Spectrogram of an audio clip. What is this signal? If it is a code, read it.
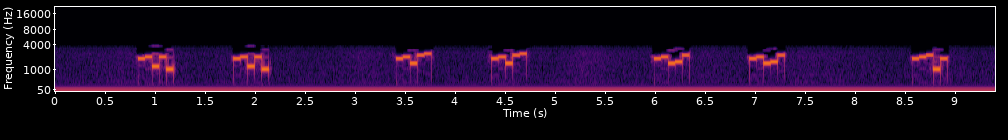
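Five-tone selective call (ZVEI), heard as quick runs of five tones, tones of about 70 ms. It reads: 89391 89391 89500 89500 89560 89560 89018
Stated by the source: ZVEI five-tone call 89340 received by SDR.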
